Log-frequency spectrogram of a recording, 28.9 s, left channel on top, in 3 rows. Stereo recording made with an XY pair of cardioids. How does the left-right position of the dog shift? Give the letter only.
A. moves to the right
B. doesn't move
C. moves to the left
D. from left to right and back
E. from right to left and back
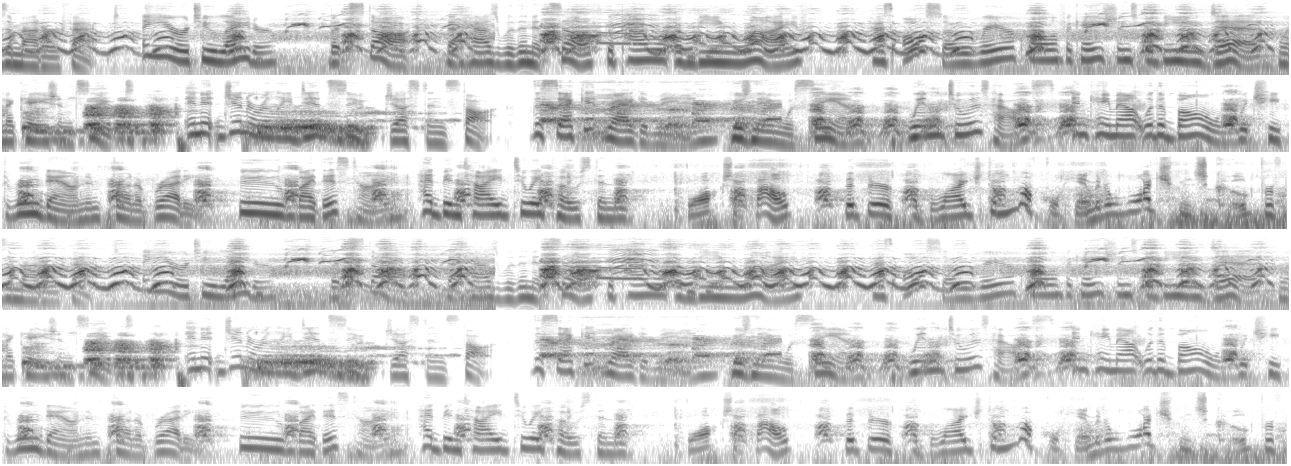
C.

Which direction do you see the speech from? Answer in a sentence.
In this clip you hear the speech on the left.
